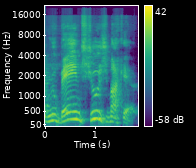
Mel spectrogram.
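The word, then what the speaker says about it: Rubén Szuchmacher: Finally, stage director is by Rubain Shuj Maher, which is uh that's such an Argentine name because the first part is is uh is Spanish, Rubain, and the second part is very German, Shu Maher.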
